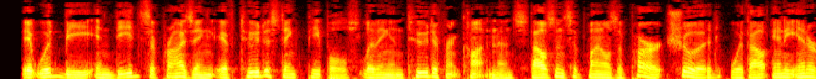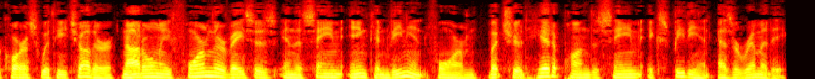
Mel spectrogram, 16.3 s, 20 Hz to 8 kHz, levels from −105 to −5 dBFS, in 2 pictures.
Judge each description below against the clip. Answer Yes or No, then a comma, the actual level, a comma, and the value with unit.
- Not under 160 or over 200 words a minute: Yes, average, 165 wpm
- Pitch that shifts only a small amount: No, average, 4.2 semitones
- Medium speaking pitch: No, low, 110 Hz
